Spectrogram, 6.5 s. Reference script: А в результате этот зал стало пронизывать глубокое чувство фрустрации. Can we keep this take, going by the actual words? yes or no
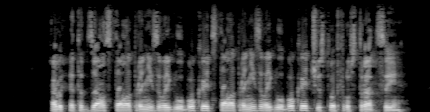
no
